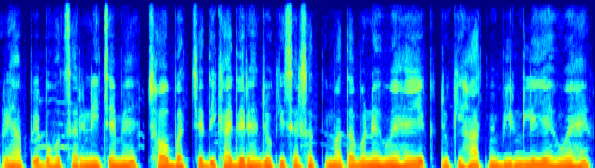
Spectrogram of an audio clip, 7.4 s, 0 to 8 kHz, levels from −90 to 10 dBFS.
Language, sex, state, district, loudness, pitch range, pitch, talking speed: Hindi, male, Jharkhand, Palamu, -14 LUFS, 140-145 Hz, 140 Hz, 225 wpm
